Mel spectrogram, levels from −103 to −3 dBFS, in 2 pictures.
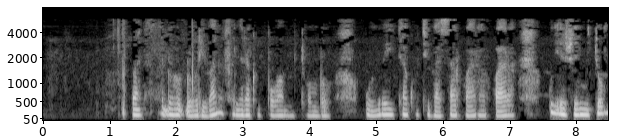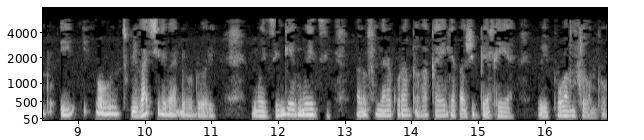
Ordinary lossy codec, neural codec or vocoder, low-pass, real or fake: MP3, 24 kbps; none; 7.2 kHz; real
